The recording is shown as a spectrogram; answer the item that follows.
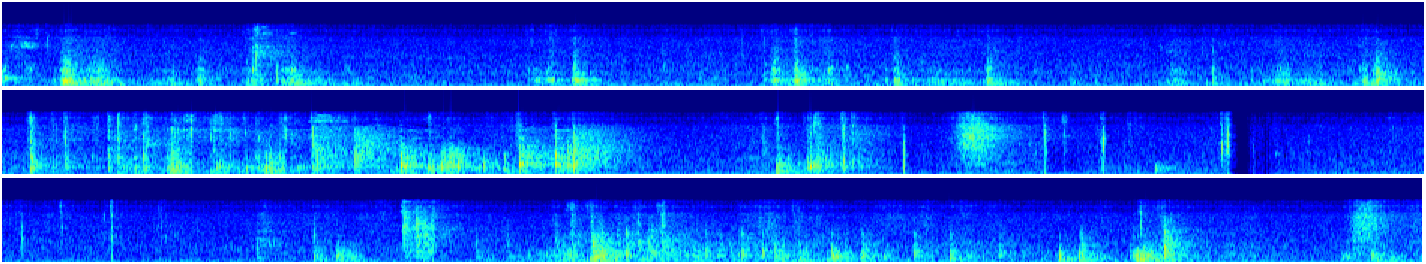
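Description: Hand tubing cutter being turned around copper tubing, with scraping stretches as it cuts, and clicks and knocks of the tool, copper pipe and copper elbow fittings being handled on a wooden board.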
